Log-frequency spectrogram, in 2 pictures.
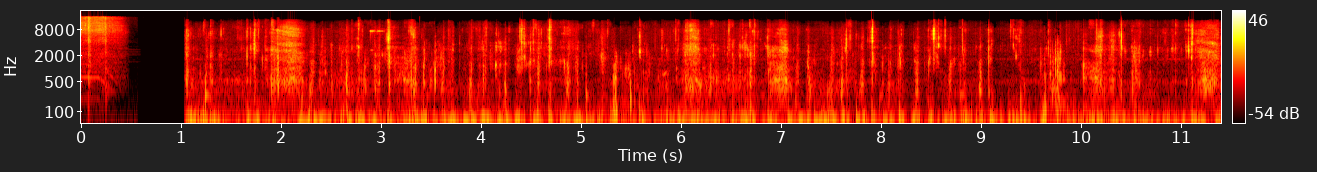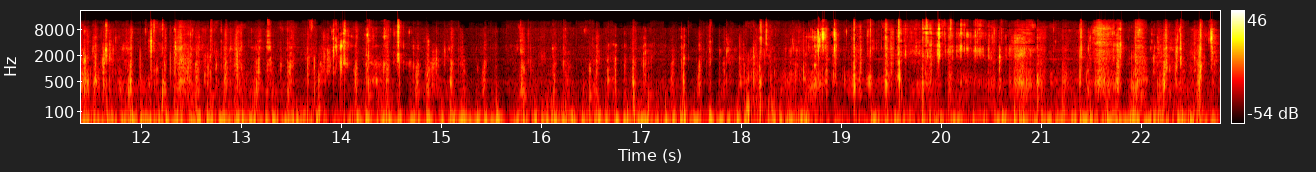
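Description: Meat and bone crunch and tear close to a microphone.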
